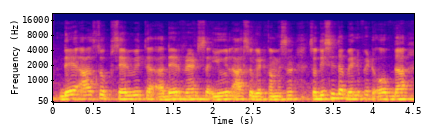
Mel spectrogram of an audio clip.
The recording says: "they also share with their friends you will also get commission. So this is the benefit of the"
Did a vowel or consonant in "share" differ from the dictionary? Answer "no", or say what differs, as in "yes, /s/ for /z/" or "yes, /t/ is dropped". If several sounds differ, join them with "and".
yes, /s/ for /ʃ/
